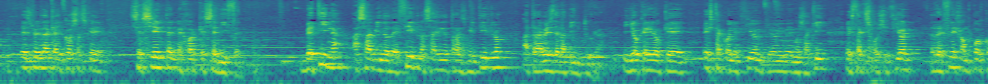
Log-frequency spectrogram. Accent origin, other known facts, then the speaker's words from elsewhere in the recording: Tangier, Tanger-Tetouan-Al Hoceima, Morocco; also born or lived in Madrid, Spain; Bettina y yo crecimos en Tánger y después estuvimos juntos en el Liceo Francés en Madrid.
